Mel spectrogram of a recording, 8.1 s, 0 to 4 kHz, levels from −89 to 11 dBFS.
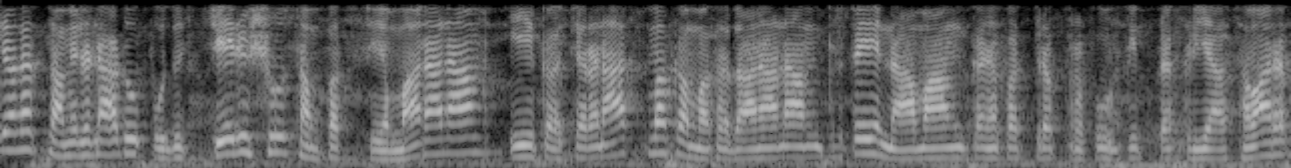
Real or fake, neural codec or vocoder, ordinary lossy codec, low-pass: fake; codec, 16 kHz, 4 kbps, FunCodec, trained on Chinese and English, 50 frames a second; none; 3.6 kHz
